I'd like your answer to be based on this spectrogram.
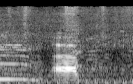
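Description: A large cow gives a short, low moo close by, with rumbling murmur and shuffling of the busy Rajshahi City cattle market around it.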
